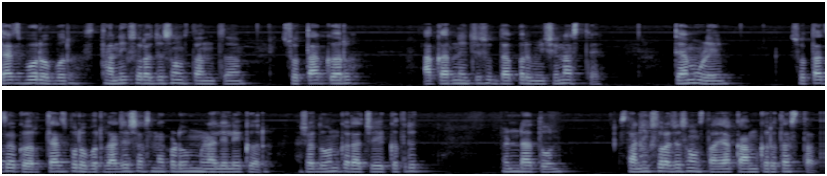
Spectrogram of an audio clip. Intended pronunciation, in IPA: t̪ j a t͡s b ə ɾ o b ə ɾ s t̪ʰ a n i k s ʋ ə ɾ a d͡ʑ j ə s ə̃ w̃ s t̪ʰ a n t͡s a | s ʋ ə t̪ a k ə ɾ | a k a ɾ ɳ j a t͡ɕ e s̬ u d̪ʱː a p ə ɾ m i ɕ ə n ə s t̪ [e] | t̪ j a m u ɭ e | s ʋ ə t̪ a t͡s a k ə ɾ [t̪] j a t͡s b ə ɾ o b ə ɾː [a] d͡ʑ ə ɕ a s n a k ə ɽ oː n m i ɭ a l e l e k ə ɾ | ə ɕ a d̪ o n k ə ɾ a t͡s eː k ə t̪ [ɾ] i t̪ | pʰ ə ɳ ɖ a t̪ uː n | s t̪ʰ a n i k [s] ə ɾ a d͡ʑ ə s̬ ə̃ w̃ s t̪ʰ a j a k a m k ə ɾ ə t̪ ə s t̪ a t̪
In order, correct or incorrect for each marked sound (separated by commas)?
correct, correct, correct, correct, correct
